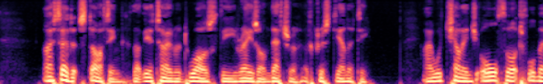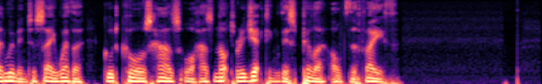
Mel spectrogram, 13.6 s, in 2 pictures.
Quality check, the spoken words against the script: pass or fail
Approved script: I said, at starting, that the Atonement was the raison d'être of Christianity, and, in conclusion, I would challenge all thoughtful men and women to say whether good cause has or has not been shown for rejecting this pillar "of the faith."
fail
